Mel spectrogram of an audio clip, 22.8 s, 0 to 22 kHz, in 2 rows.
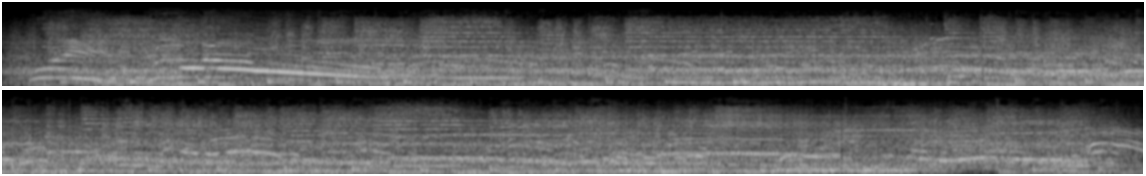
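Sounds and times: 
packed arena crowd cheering and whooping: 0:00.0 - 0:22.8
player shouting excitedly during his walk-on entrance: 0:00.2 - 0:04.2.

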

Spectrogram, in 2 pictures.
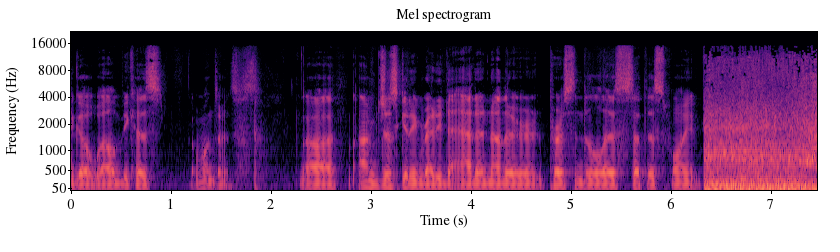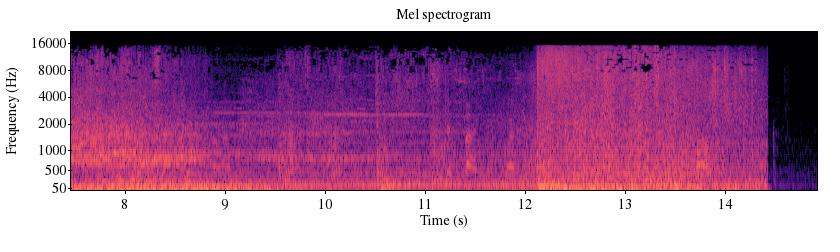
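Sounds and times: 
speech: 0:00.0 - 0:06.6
cement mixer crashing into a police car: 0:06.4 - 0:14.5.

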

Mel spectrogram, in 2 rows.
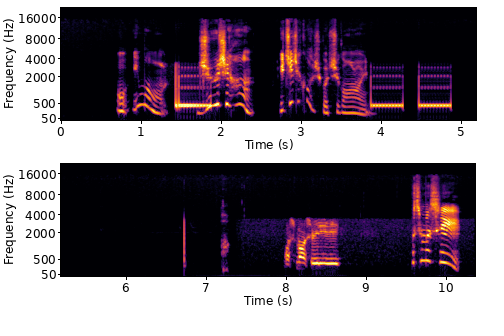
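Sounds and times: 
speech: 0:00.7 - 0:04.1, 0:08.1 - 0:08.8, 0:09.6 - 0:10.3
telephone ringback buzzing tone on an outgoing call: 0:03.9 - 0:04.9.

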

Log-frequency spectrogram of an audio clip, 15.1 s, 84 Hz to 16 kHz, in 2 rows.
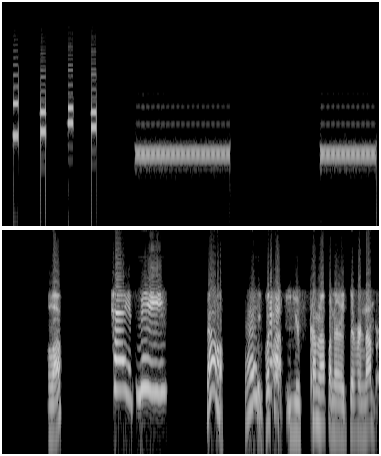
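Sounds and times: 
telephone ringing tone: 0:02.6 - 0:04.6, 0:06.4 - 0:07.5
speech: 0:08.5 - 0:08.8, 0:10.0 - 0:10.9, 0:11.6 - 0:15.0.

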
